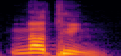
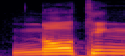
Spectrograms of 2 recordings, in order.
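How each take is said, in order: First: The first vowel is a short 'uh' sound. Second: The first vowel is an open 'aw' sound. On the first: The speaker calls it right. "बल्कि नथिंग" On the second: The speaker calls it wrong. "नॉथिंग नहीं"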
